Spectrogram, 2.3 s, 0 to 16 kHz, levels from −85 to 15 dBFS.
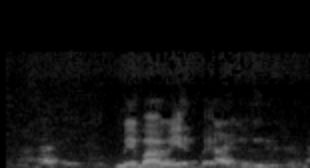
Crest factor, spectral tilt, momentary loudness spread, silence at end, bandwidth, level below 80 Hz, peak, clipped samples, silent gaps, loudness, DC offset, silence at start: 20 dB; -5 dB/octave; 13 LU; 0 s; 11.5 kHz; -64 dBFS; -18 dBFS; under 0.1%; none; -37 LUFS; under 0.1%; 0.15 s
